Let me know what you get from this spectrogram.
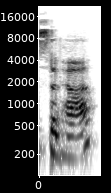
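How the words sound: The name is said with an Indian pronunciation. "as my my mom or Nani would pronounce my name"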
